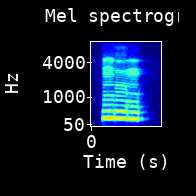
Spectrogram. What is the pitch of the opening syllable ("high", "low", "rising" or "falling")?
low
